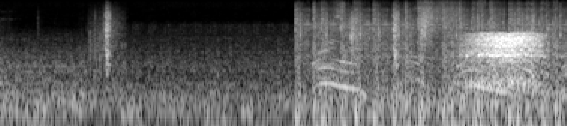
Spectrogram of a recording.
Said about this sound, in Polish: Skąd padły te strzały?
